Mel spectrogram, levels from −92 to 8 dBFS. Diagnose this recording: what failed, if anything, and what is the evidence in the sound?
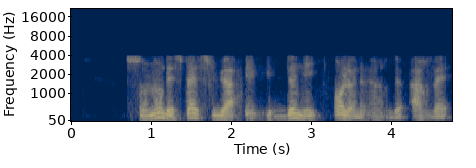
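Codec stage: the speech is band-limited to 4 kHz throughout with a rough, synthetic grain, pointing to the G.729 codec at 8 kbit/s rather than simple low-pass filtering.

Network stage: VoIP packet loss concealed by the speech codec, from 2.08 to 2.55 s after "nom d'espèce lui" (about 300 ms lost, longest run 140 ms) and from 3.64 to 3.89 s. The decoder stretches the last sound into a fading buzzy tone or coloured noise instead of leaving silent gaps.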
